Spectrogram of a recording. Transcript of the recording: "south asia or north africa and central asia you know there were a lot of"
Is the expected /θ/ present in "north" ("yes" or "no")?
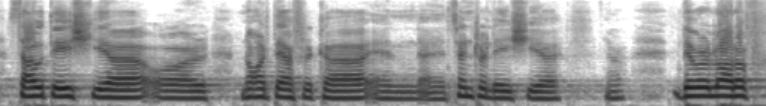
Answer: no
